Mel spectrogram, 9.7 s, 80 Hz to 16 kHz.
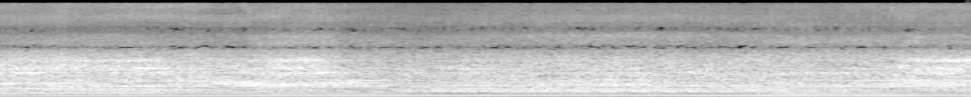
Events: [0.00, 9.71] lawn mower

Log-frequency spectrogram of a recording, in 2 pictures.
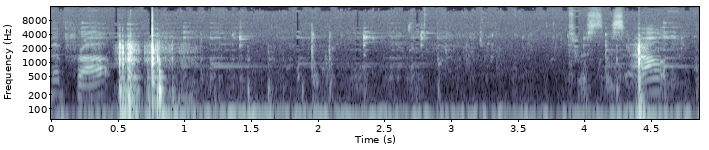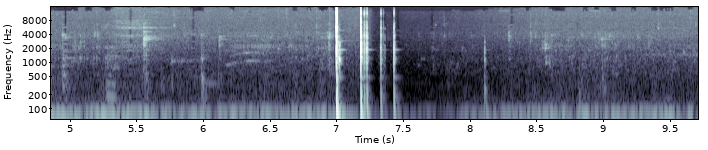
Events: [0.00, 0.43] man speaking
[0.00, 9.71] boat
[0.00, 9.71] water
[0.00, 9.71] wind
[0.04, 1.46] bell
[0.47, 0.57] tick
[0.71, 0.79] tick
[1.75, 3.19] bell
[1.89, 1.97] tick
[2.30, 2.38] tick
[2.72, 2.78] tick
[3.64, 4.81] man speaking
[4.33, 4.42] tick
[4.36, 5.03] bell
[5.23, 5.70] breathing
[5.45, 5.79] bell
[5.46, 5.56] tick
[5.90, 5.99] tick
[6.06, 6.40] bell
[6.15, 6.39] breathing
[6.94, 7.01] tick
[7.15, 7.20] tick
[7.30, 7.42] tick
[8.06, 8.14] tick
[8.25, 8.29] tick

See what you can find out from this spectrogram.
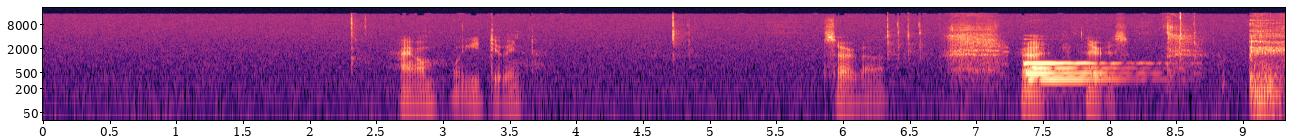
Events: [0.00, 9.32] background noise
[2.25, 2.35] clicking
[2.65, 3.58] male speech
[4.66, 4.76] clicking
[5.83, 6.31] male speech
[6.28, 6.58] clicking
[6.71, 7.23] breathing
[7.29, 7.53] male speech
[7.32, 8.44] alert
[7.76, 8.16] male speech
[8.39, 8.69] breathing

